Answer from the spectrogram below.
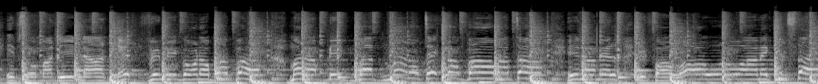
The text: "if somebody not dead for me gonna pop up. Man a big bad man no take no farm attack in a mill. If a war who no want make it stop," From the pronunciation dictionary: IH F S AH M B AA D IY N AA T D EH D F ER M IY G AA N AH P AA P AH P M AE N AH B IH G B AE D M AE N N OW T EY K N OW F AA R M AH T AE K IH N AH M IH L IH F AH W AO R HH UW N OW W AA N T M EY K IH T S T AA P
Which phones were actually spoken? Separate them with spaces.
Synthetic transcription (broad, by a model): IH F S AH M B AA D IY N AA T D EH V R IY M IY G AA N AH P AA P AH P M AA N AH B IH G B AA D M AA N N OW T EY K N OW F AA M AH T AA IH N AH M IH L IH F AH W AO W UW N OW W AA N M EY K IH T S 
